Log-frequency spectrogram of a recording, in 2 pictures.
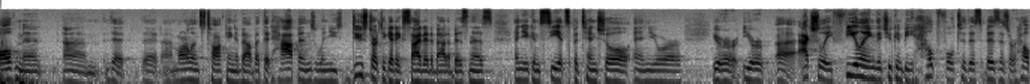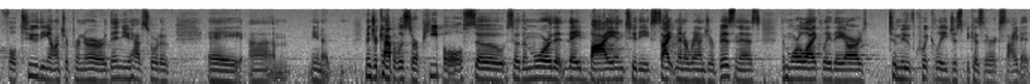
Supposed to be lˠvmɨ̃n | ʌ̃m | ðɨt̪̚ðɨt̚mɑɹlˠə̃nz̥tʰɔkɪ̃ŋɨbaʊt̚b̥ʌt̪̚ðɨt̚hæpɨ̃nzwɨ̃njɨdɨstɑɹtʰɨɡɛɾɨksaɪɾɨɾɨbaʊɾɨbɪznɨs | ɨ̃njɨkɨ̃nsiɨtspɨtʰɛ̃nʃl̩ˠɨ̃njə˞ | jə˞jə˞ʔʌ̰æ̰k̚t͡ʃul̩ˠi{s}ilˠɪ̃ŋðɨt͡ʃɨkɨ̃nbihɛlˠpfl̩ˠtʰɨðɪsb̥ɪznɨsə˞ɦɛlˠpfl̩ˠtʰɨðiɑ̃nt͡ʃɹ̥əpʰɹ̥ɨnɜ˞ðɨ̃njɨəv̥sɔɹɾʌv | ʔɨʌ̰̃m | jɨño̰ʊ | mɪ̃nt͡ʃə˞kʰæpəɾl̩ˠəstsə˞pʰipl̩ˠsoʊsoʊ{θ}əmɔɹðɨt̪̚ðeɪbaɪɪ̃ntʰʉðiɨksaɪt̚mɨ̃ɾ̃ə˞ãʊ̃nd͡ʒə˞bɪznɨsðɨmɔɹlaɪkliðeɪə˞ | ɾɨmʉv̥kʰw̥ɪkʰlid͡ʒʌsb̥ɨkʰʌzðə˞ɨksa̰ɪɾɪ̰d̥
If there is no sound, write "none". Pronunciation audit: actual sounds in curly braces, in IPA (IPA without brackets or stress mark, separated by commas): f, ð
